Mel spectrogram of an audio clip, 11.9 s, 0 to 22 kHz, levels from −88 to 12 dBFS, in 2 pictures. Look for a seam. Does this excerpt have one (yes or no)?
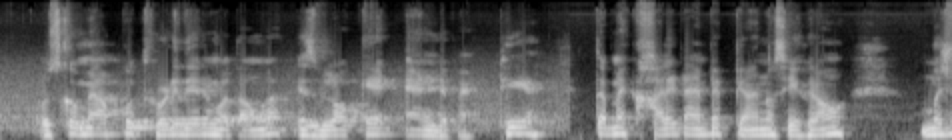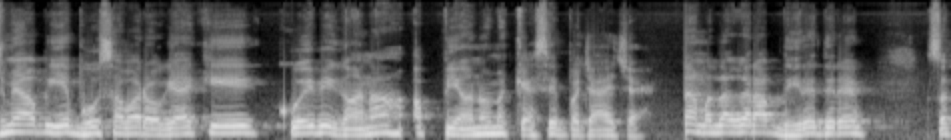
yes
